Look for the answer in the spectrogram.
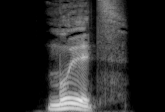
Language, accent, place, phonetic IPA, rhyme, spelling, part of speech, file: German, Germany, Berlin, [mʊls], -ʊls, Mulls, noun, De-Mulls.ogg
- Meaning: genitive singular of Mull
